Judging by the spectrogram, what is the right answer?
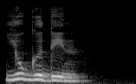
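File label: "югыдін", Komi, female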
